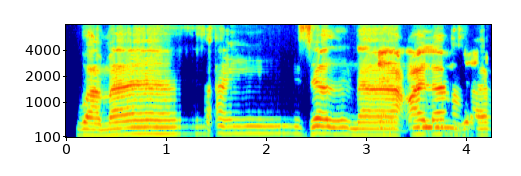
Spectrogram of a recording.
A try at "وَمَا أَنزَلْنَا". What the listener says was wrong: একটু, আর একটু ফাঁকা রাখেন, আনজা, আনজা, জায়ের কাছে যান, আনজা।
